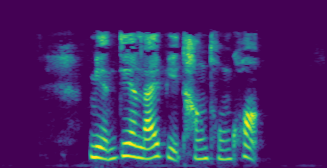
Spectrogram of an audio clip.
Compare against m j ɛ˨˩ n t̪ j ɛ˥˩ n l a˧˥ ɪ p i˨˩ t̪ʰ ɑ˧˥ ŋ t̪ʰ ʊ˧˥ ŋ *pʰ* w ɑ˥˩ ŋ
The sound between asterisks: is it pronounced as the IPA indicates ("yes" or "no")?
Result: no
